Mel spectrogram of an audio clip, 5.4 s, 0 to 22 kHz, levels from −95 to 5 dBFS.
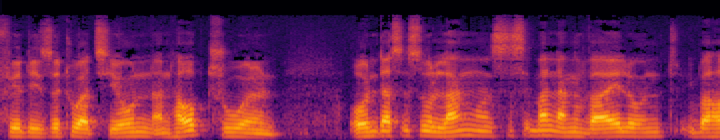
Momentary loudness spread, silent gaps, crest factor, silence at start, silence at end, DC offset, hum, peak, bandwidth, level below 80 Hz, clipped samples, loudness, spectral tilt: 8 LU; none; 16 dB; 0 s; 0 s; under 0.1%; none; 0 dBFS; 14 kHz; -60 dBFS; under 0.1%; -16 LUFS; -5 dB/octave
